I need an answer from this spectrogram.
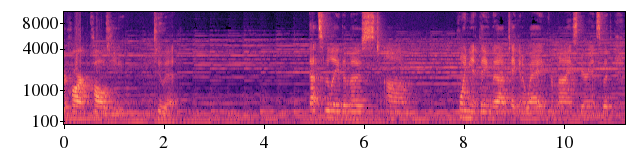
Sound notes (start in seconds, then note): none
